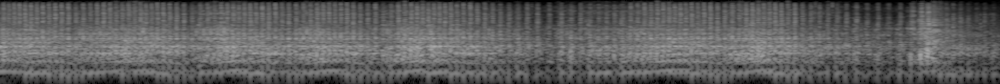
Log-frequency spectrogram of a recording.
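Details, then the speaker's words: Bike with a used motor swapped in from a beater bike: quick, uneven knocking about four times a second over the running engine; engine knock, cause not yet found, motor to be pulled. "don't know if you guys can hear that that's not the original motor I just threw that motor in off a bit of a beater bike so there's a knock in there"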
